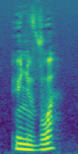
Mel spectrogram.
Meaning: 1. voice 2. vote
- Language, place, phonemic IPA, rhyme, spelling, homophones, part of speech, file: French, Paris, /vwa/, -a, voix, voie / voient / voies / vois / voua / vouas, noun, Fr-voix.ogg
